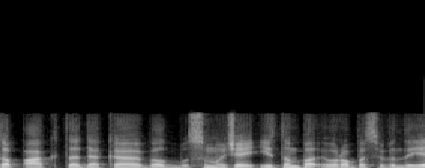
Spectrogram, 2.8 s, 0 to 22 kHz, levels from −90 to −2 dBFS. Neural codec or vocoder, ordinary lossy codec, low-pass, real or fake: codec, 16 kHz, 0.3 kbps, FocalCodec; MP3, 64 kbps; 7.2 kHz; fake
